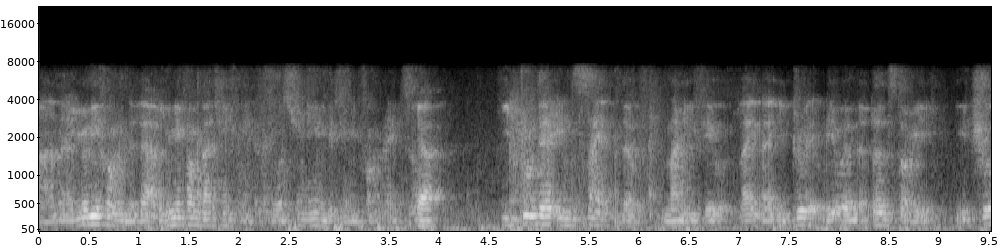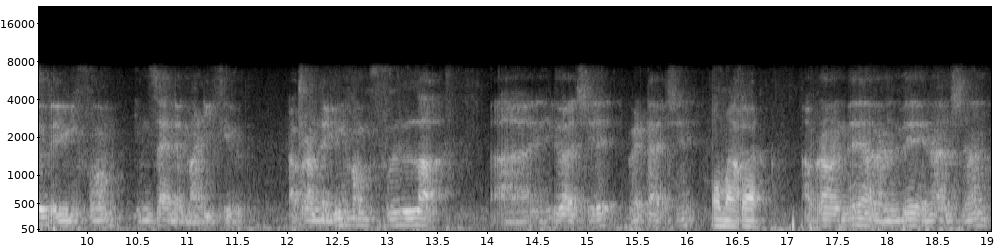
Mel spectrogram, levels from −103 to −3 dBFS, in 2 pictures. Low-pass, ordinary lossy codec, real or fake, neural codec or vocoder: 7.2 kHz; Opus, 16 kbps; fake; vocoder, 22.05 kHz, 80 mel bands, WaveNeXt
